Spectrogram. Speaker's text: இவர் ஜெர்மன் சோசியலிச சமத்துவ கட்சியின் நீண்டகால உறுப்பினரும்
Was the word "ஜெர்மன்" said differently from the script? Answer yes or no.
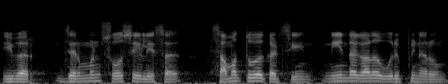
no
